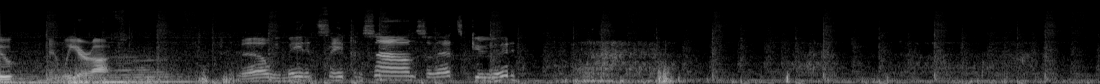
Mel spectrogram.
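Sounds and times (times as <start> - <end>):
engine and road hum: 0.0 - 11.0.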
